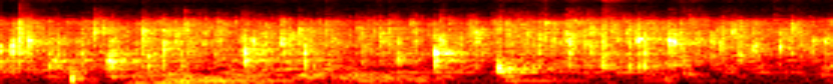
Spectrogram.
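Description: Whole onions frying in hot oil for Chettinad kara kuzhambu, with a soft steady sizzle and occasional crackles and pops, close and fairly quiet, no voices.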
